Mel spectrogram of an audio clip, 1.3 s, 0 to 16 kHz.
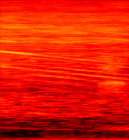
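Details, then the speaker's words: Cadaveric shoulder surgery, bone block cerclage with distal tibia allograft for glenoid bone loss: steady high-pitched whine of a 3 mm drill running over a 1.1 mm guide wire through bone to the far side. "Now we like the position of the wire, so we'll take our 3 mm drill and drill through to the other side."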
